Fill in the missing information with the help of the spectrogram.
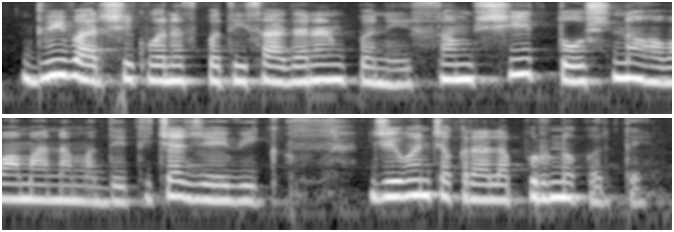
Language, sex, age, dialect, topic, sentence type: Marathi, female, 36-40, Northern Konkan, agriculture, statement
